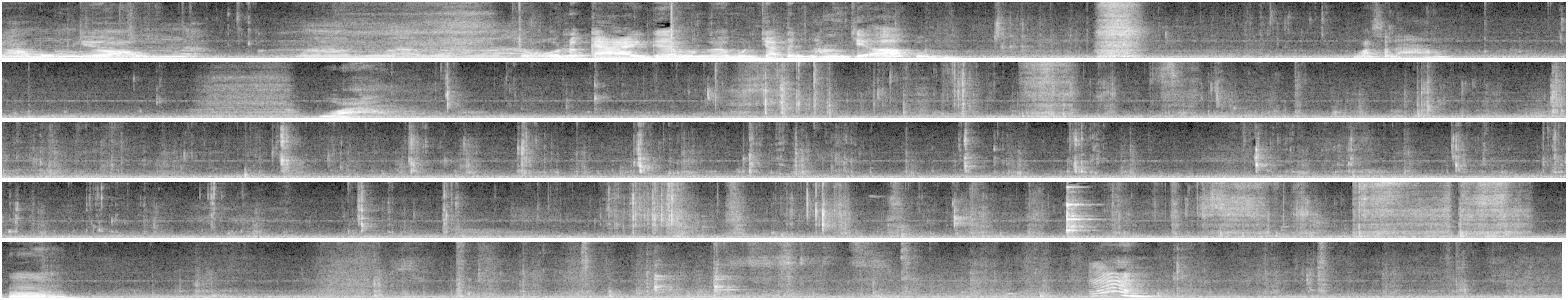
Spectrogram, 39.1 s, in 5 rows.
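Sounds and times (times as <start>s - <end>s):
faint low hum: 0.0s - 39.0s
crunchy chewing: 10.0s - 31.2s.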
